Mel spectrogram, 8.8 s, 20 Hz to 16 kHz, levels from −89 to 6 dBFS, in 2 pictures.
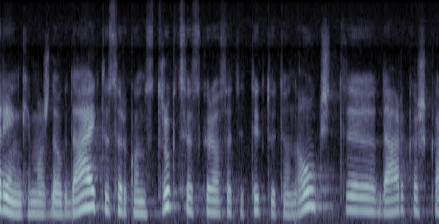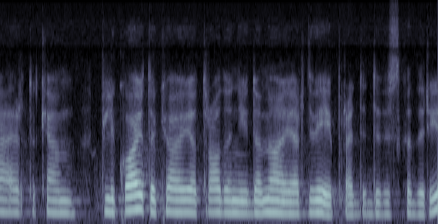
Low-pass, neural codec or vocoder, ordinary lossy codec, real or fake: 14.4 kHz; none; Opus, 24 kbps; real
